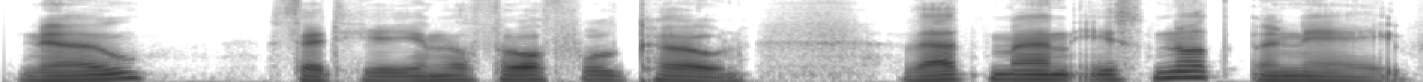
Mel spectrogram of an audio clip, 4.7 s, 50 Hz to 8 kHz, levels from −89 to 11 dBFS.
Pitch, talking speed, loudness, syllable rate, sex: 115 Hz, 165 wpm, -20 LUFS, 4.0 syllables/s, male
